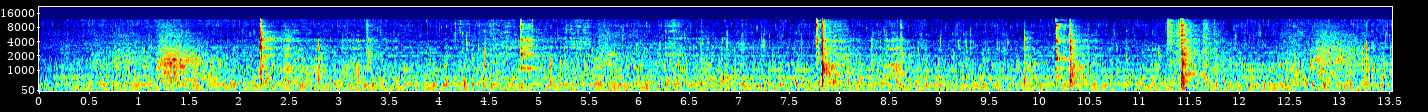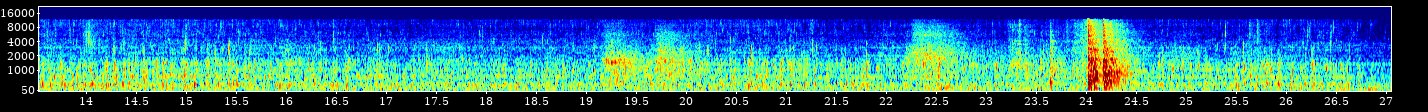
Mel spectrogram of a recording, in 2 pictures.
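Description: A pot of salmon soup boiling hard on the stove: a steady bubbling hiss with a low hum underneath and a few sharp clicks and pops, the loudest near the end.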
